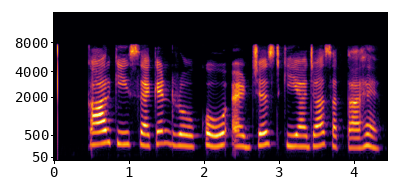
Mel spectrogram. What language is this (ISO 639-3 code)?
hin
